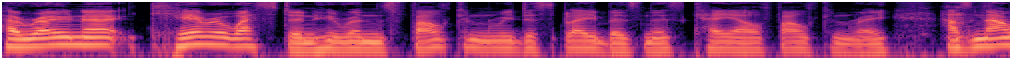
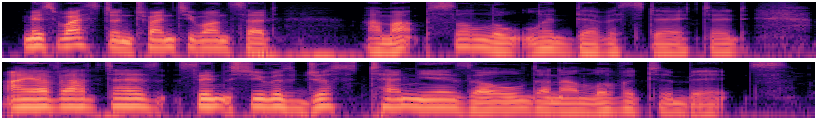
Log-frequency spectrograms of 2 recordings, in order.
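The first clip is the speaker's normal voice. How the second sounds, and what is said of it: Put-on regional English accent. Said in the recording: “Let me do it in a wakeful accent.”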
